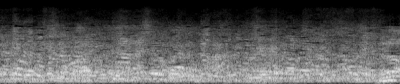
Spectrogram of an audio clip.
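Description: Many people talking at once: overlapping crowd chatter, with no single voice standing out.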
